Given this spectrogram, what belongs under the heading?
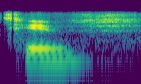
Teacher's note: Porque a sílaba tônica é a primeira.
